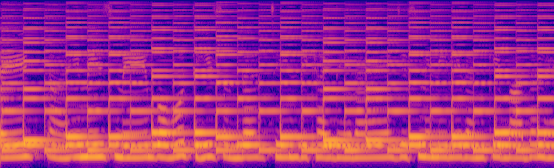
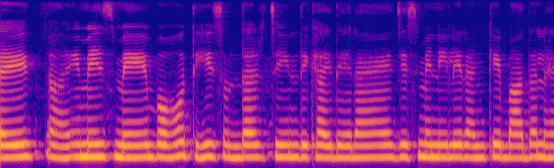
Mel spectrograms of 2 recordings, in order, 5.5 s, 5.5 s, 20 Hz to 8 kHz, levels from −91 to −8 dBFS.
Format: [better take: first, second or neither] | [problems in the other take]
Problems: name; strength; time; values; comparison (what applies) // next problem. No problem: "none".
second | background sound (Ringtone); 3 dB above the speech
